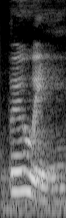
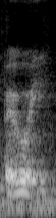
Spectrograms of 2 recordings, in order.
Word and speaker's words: buoy: We pronounce this just as you would pronounce the word boy, as in boy and girl. Buoy. Buoy.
